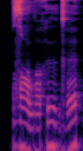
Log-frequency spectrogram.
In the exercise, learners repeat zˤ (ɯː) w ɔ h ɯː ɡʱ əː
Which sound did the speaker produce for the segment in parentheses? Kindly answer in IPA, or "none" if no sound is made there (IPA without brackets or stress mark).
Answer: əː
